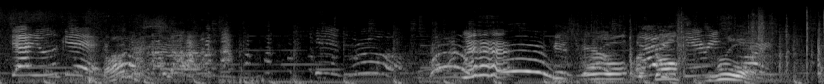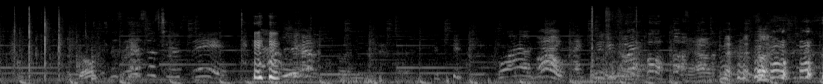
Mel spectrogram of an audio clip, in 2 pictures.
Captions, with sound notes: - Daddy, lookit! - Nice. - Kids rule! (all cheering) - Kids rule, adults drool. - Dad, you're very smart. - This is Tessa's first day. - Yeah! (all laughing)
